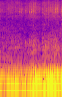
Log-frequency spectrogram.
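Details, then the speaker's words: Ford TE Cortina with new carburettor, tightened fan belt and new exhaust: short, slightly lumpy rev with deep exhaust throb rising evenly, no knock or rattle; sounds like a mild cam, probably just cold; healthy. "Almost sounds like it's got a bit of a cam in it, but it's probably just cold."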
